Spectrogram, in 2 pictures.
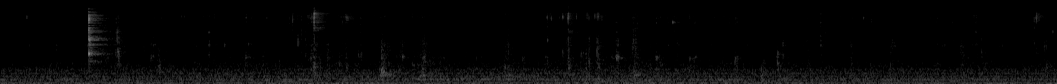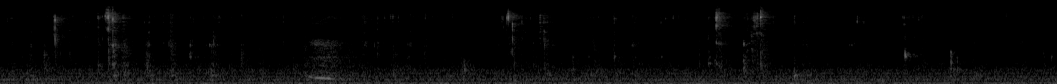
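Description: Close-miked chewing and mouth sounds of a person eating rice, beans and French fries, soft and low, with a handful of short sharp clicks scattered through.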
